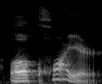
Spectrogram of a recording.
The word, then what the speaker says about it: acquire: 그 다음에 acquire. 이거 뭐 어려운 발음 아니에요. 그래서 C자가 발음되지 않는데 주의하실 것은 이름절이고 ire이라는 삼중모음이 있어요. ire, fire 할 때 나오는. 그렇기 때문에 quire는 음절이 하나밖에 되지 않습니다.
